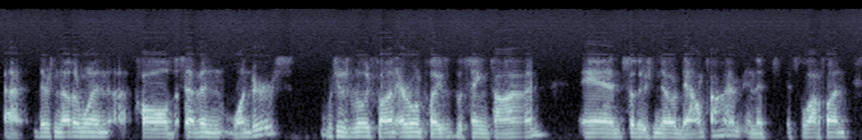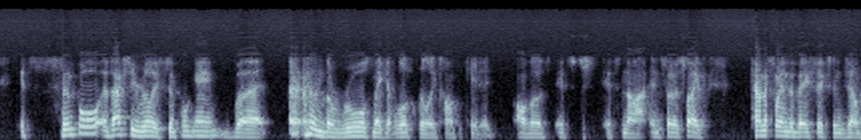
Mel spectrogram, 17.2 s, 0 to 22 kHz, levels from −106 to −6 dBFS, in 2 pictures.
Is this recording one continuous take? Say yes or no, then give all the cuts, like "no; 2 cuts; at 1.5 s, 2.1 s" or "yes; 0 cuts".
no; 2 cuts; at 1.8 s, 15.5 s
